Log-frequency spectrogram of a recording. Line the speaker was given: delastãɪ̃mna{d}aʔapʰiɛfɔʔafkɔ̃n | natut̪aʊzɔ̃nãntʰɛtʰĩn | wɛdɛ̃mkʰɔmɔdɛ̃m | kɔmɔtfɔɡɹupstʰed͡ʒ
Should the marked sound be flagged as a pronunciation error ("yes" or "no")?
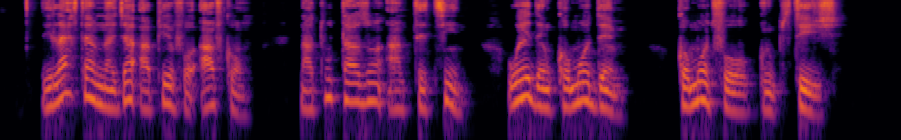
yes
